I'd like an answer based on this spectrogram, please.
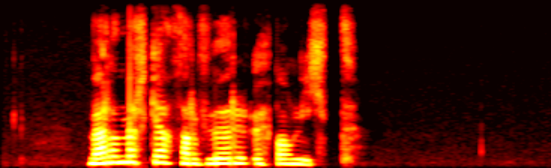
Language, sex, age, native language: Icelandic, female, 20-29, Icelandic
